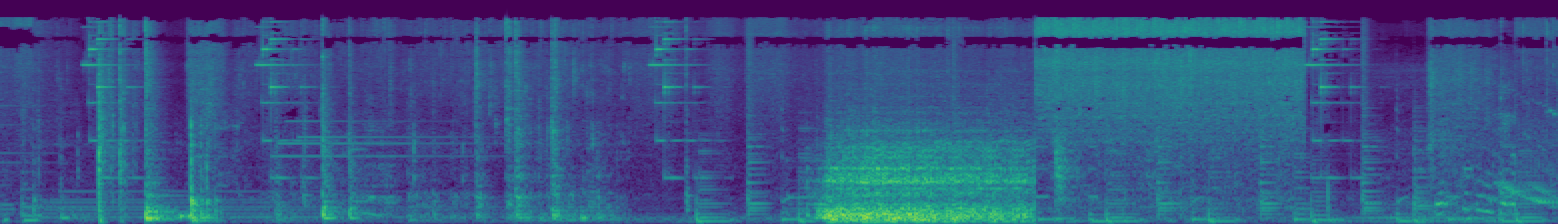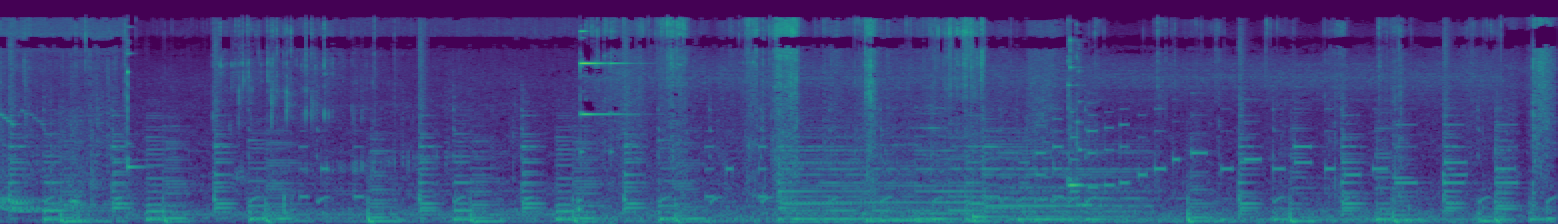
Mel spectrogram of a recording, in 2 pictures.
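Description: Background music throughout, with a blender running loudly for about two seconds partway through, blending frozen blueberries with yogurt into a drink, followed by a few seconds of high hiss.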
